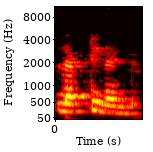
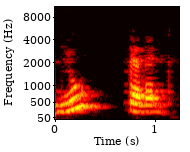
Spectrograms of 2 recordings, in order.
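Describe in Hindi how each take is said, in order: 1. पहला अक्षर 'lef' जैसा सुनाई देता है। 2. पहला अक्षर 'lyoo' जैसा सुनाई देता है। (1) "if you will pronounce it like लेफ्टिनेंट" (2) "मैंने इसको कैसे याद किया था"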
